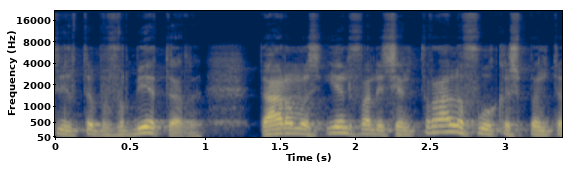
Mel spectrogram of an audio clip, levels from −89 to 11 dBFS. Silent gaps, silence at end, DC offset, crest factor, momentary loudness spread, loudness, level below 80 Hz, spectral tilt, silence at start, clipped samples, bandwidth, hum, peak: none; 0 s; under 0.1%; 18 dB; 9 LU; -19 LUFS; -56 dBFS; -6 dB/octave; 0 s; under 0.1%; over 20 kHz; none; 0 dBFS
